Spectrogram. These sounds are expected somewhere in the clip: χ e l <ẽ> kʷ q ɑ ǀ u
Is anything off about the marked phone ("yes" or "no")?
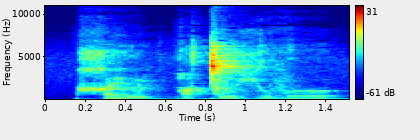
no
